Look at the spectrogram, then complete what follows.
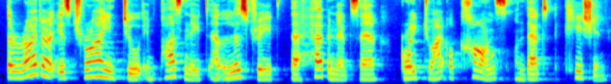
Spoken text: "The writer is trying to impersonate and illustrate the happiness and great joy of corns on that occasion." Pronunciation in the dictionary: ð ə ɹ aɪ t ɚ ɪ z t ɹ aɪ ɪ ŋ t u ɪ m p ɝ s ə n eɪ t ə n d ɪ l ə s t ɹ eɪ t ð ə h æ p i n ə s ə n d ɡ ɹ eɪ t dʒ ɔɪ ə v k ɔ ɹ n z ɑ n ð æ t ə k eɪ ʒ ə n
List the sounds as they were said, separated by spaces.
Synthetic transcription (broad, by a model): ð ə ɹ aɪ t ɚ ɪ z t ɹ aɪ ɪ ŋ t u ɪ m p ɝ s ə n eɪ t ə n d ɪ l ə s t ɹ eɪ t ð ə h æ b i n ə s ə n ɡ ɹ eɪ t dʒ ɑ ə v k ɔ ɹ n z ɑ n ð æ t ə k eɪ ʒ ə n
